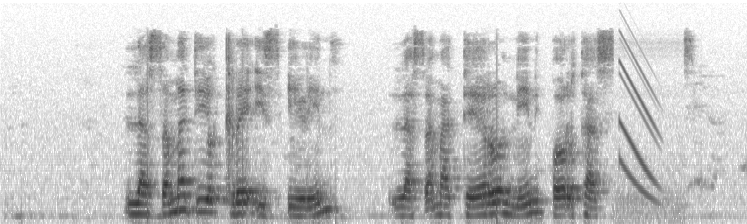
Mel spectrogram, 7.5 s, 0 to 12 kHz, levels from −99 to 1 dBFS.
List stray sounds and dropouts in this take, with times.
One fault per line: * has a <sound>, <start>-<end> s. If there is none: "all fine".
* has a chirp, 6.2-6.7 s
